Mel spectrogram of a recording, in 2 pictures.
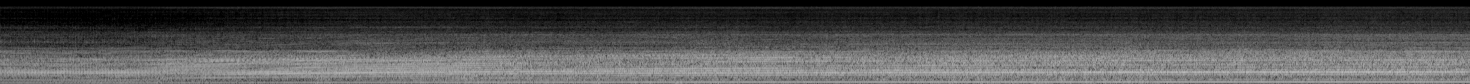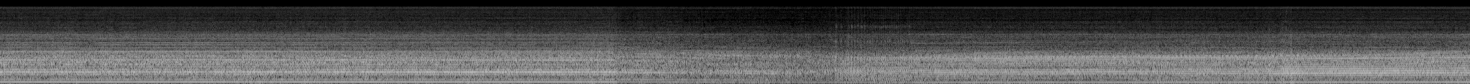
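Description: LRX scooter's 1E41QMB 50cc single-cylinder two-stroke engine running under way. The revs dip briefly, climb over several seconds as it accelerates, then hold steady at speed. They fall off about twenty seconds in and climb again near the end.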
